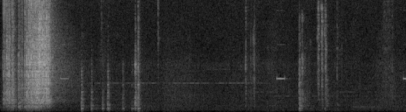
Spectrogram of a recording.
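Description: Hand-tool work under a car body on an assembly line: a loud burst of hiss in the first second, then a quick run of sharp metallic clicks and taps, with a few single clicks later.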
